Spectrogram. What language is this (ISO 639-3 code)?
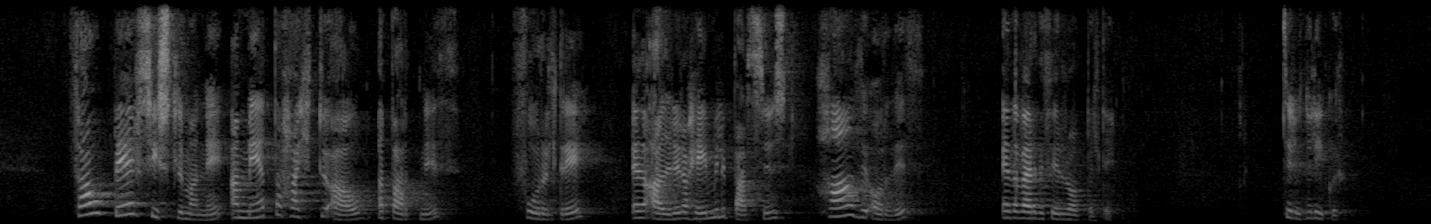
isl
